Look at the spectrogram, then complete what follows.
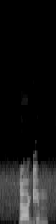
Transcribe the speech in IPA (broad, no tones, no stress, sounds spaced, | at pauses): ɗ a ɡ e m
